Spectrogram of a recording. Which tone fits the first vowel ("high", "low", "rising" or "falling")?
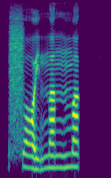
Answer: low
